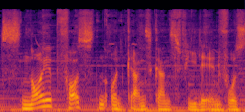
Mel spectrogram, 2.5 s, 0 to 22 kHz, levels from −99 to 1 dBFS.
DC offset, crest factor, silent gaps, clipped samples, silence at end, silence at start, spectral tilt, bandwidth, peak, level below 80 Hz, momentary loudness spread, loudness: under 0.1%; 14 dB; none; under 0.1%; 0 s; 0 s; -5 dB/octave; 15.5 kHz; -8 dBFS; -40 dBFS; 5 LU; -24 LUFS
